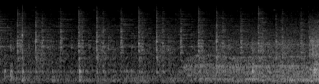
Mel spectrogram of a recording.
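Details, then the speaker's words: Trek Rail e-bike, cranks turned by hand: rhythmic scraping swish with a faint metallic ring as the slightly bent rear brake rotor catches the caliper each turn; fix is replacing the rotor. "so that noise that you hear is the actual rotor it's slightly bent uh and that's catching on the caliper as it's going around and making that noise as you can hear"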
